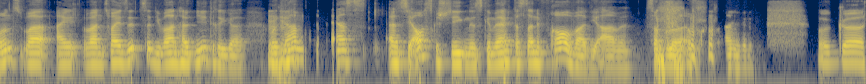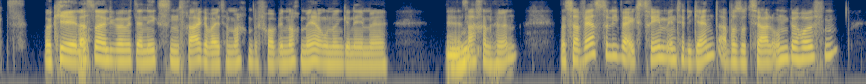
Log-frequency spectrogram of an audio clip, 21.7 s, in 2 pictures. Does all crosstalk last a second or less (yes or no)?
yes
